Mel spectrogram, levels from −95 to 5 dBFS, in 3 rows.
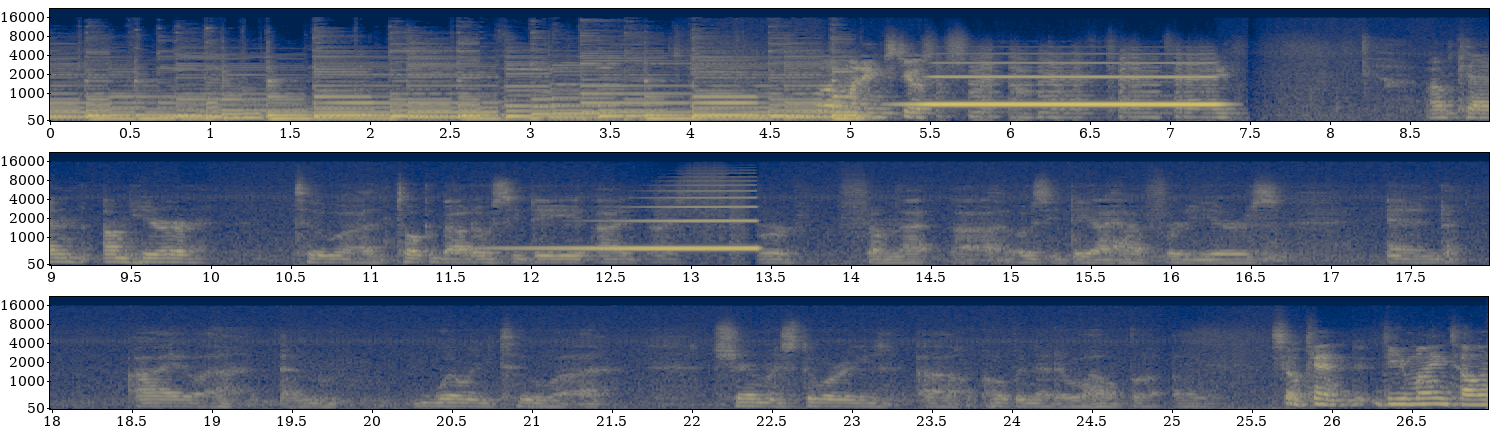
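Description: A microphone is picking up the loudspeaker it drives, and at 607 Hz the loop gain passes one, causing loudspeaker feedback squeal. From 5.2 to 7.47 s that single tone swells almost at once into a squeal roughly 15 dB above the surrounding sound. From 11.54 to 13.47 s the same 607 Hz tone returns, building more slowly over about a second and a half and peaking around 10 dB above the sound.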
